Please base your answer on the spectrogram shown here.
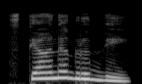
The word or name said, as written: ಸ್ತ್ಯಾನಗೃದ್ಧಿ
